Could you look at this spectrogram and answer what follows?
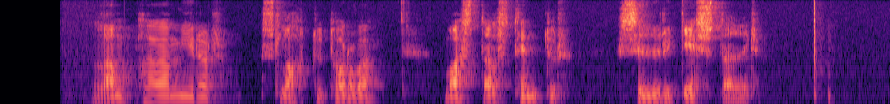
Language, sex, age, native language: Icelandic, male, 40-49, Icelandic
